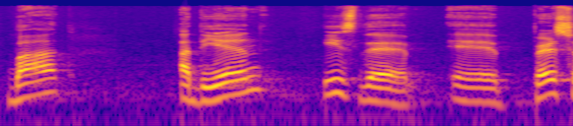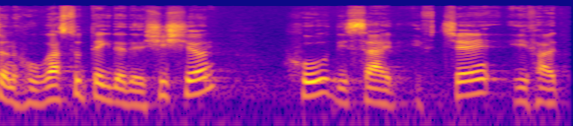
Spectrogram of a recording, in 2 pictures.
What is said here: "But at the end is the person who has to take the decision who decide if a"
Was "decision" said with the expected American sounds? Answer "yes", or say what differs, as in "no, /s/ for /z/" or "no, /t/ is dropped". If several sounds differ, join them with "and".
no, /ʃ/ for /ʒ/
